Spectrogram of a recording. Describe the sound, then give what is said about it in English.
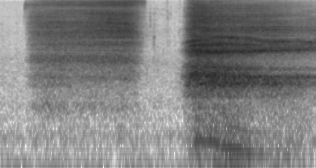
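Audience members at a science talk take a deep breath together. Two long, airy breath sounds are separated by a short pause, and the second is louder and brighter. No talk is heard. “So audience members, take a deep breath.”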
